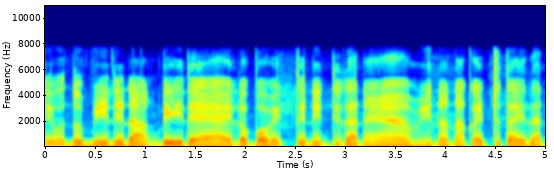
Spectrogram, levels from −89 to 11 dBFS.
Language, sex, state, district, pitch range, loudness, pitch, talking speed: Kannada, female, Karnataka, Dakshina Kannada, 185-200 Hz, -15 LUFS, 195 Hz, 120 wpm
